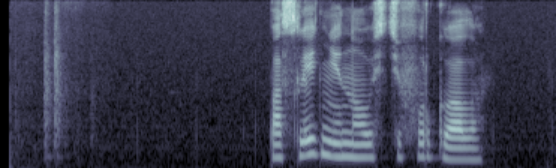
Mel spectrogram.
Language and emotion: Russian, neutral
